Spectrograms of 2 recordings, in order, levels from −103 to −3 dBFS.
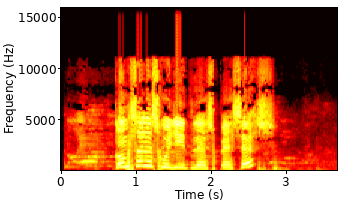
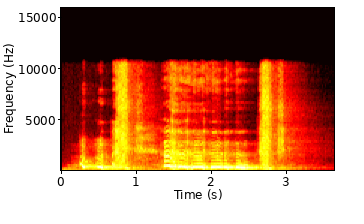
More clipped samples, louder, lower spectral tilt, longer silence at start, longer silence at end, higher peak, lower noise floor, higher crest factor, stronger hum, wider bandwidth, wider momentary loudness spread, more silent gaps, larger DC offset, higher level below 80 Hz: neither; about the same, -11 LUFS vs -12 LUFS; second, -1 dB/octave vs -3 dB/octave; second, 0.1 s vs 0.25 s; first, 0.8 s vs 0.65 s; about the same, 0 dBFS vs 0 dBFS; about the same, -52 dBFS vs -49 dBFS; about the same, 14 dB vs 12 dB; neither; first, 16 kHz vs 11 kHz; first, 18 LU vs 13 LU; neither; neither; second, -52 dBFS vs -40 dBFS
